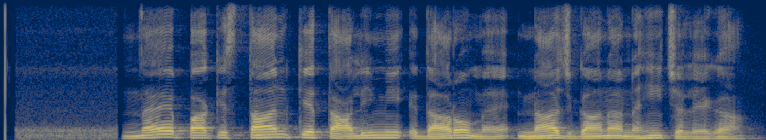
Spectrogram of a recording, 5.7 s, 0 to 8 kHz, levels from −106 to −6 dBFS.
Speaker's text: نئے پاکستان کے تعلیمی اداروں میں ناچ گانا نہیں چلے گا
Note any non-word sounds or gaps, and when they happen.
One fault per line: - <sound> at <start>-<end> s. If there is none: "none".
none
